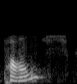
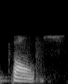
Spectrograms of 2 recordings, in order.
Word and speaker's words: ponce: It's called une ponce. – How do you spell that word? How do you spell that word? – P-O-N-C-E. – Ponce, like Ponce de Leon or something.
